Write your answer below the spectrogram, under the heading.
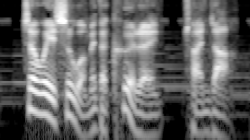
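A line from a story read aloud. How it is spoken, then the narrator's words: Smiling. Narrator (Chinese): 韦伯微笑着说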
